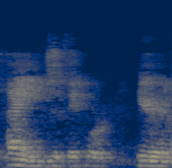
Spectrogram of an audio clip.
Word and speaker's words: Thames: We're going to go up on the River Thames, which is we call it, we would pronounce it the Thames if it were here in America, T-H-A-M-E-S.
